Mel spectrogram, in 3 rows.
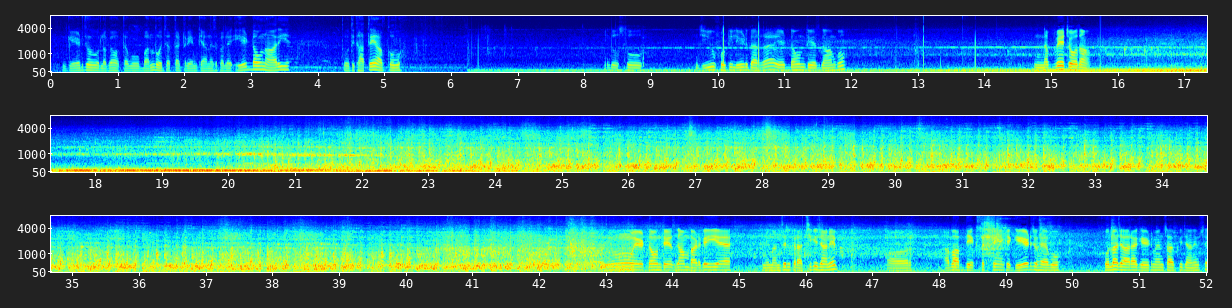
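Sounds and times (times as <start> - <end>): diesel locomotive engine: 0.0 - 52.0
passenger coaches rumbling past: 0.0 - 52.0
wheels clacking over rail joints: 20.4 - 51.7.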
